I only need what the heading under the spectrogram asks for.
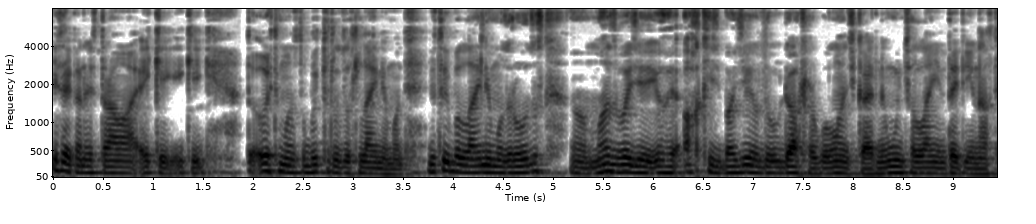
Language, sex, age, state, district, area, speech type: Kashmiri, male, 30-45, Jammu and Kashmir, Budgam, rural, spontaneous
